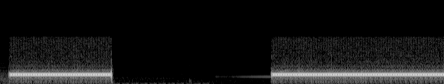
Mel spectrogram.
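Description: A telephone line gives a loud, steady single-pitch tone after the caller hangs up. The tone cuts out for about a second and a half, then resumes unchanged, with no voices.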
